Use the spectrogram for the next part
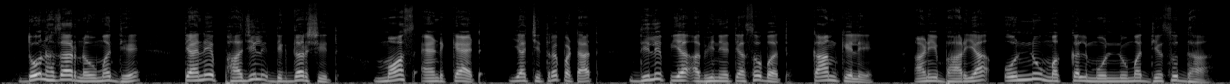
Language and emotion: Marathi, neutral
